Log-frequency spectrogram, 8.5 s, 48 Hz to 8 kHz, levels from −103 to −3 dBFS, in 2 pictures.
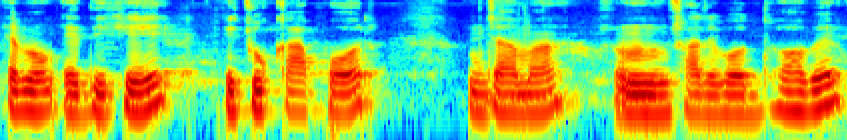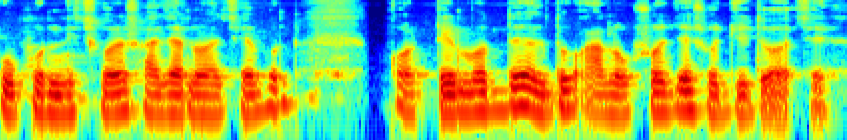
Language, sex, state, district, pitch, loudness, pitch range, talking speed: Bengali, male, Tripura, West Tripura, 135 Hz, -16 LUFS, 130-145 Hz, 125 wpm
